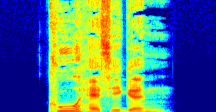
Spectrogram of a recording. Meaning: inflection of kuhhessig: 1. strong genitive masculine/neuter singular 2. weak/mixed genitive/dative all-gender singular 3. strong/weak/mixed accusative masculine singular 4. strong dative plural
- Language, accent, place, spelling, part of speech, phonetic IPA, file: German, Germany, Berlin, kuhhessigen, adjective, [ˈkuːˌhɛsɪɡn̩], De-kuhhessigen.ogg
